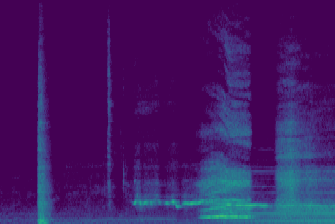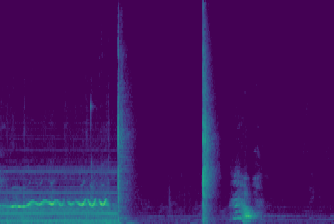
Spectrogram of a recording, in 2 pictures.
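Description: Whistling that wavers near its end, over a loud rushing noise, with a sharp smack about half a second in and another about eight seconds in.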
